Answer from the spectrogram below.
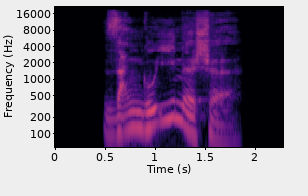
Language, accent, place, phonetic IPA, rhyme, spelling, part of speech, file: German, Germany, Berlin, [zaŋɡuˈiːnɪʃə], -iːnɪʃə, sanguinische, adjective, De-sanguinische.ogg
- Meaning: inflection of sanguinisch: 1. strong/mixed nominative/accusative feminine singular 2. strong nominative/accusative plural 3. weak nominative all-gender singular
